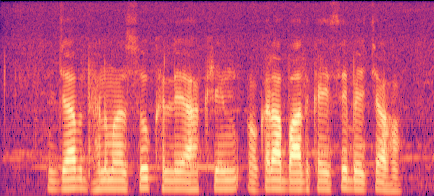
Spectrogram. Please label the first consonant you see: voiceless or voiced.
voiced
